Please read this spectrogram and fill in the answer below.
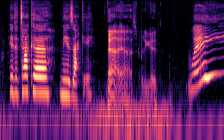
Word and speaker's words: Hidetaka Miyazaki: name, and then you're going to correct my pronunciation. Hidetaka Miyazaki.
